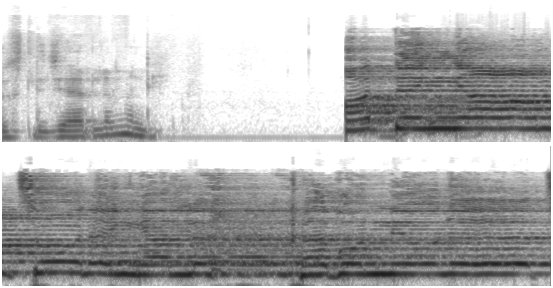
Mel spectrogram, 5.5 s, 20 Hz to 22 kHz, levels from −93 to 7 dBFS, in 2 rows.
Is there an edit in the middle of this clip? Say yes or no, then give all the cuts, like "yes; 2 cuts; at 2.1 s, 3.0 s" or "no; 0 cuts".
yes; 1 cut; at 1.7 s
